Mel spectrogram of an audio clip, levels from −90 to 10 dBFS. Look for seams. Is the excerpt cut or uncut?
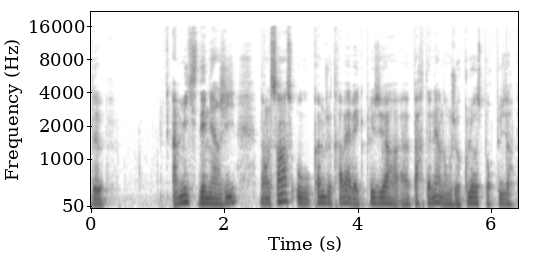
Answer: uncut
